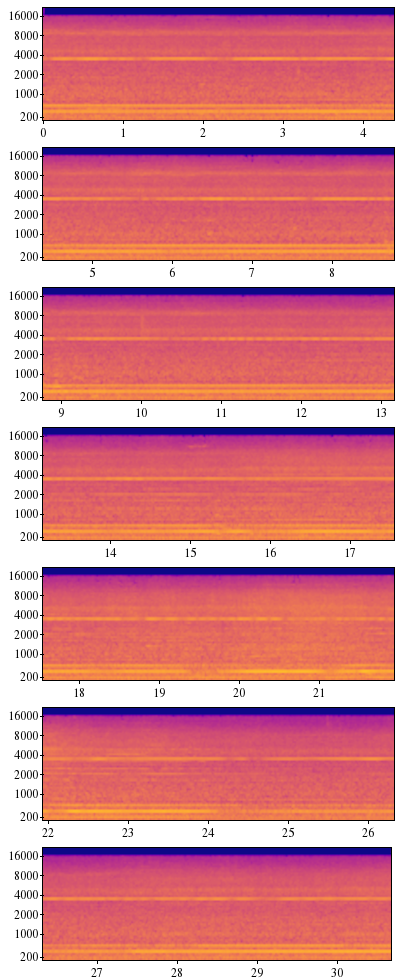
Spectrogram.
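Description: Fire truck's engine running at a steady speed to drive its aerial ladder: a constant droning hum. It grows louder for a few seconds about two-thirds of the way through.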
